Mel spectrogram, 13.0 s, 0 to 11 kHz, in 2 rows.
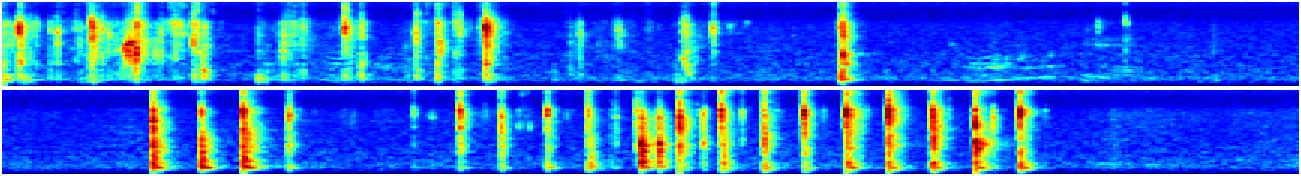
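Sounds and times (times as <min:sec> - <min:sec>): slime clicking and popping: 0:00.0 - 0:02.5.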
